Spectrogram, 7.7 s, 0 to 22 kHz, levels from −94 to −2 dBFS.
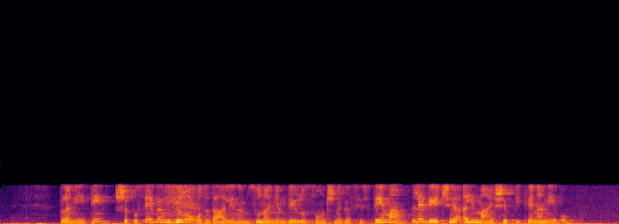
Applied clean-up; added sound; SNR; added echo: none; Meow / Purr; 7 dB; reverberation time 0.5 s.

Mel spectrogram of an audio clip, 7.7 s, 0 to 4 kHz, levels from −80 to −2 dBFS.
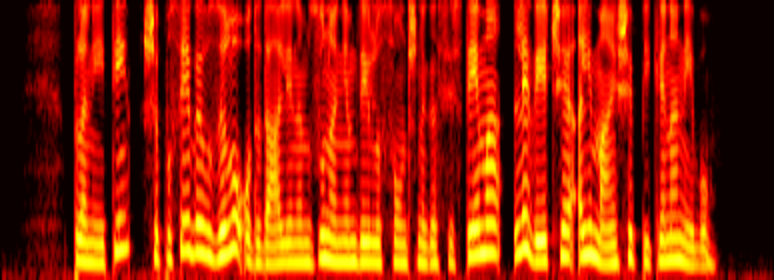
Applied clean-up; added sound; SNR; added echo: none; none; none; none.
